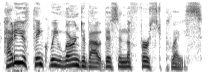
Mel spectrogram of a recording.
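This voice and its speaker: A woman's voice: lowish voice, very animated, a little fast, no room sound, clean studio sound, voice pushed up. A woman voicing a defiant young male assassin in an audiobook, with heated, scornful retorts. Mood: bursting out.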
